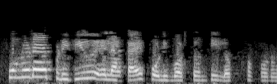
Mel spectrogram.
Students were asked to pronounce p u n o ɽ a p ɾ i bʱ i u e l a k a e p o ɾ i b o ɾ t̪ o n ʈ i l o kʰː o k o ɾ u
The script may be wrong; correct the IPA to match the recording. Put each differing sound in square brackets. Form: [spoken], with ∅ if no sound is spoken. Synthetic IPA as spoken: p u n o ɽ a p ɾ i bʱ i u e l a k a e p o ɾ i b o ɾ t̪ o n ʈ i l o kʰː o k o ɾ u

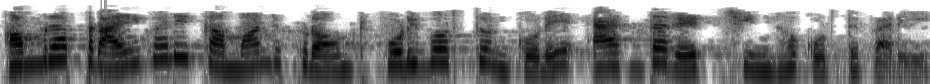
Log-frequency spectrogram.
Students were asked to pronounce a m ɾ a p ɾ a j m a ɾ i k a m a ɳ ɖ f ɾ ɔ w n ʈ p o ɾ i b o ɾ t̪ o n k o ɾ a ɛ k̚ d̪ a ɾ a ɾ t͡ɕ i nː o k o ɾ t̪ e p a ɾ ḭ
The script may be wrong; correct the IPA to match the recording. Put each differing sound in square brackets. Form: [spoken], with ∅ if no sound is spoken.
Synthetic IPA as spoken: a m ɾ a p ɾ a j m a ɾ i k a m a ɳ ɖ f ɾ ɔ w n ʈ p o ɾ i b o ɾ t̪ o n k o ɾ [e] ɛ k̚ d̪ a ɾ [e] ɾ t͡ɕ i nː o k o ɾ t̪ e p a ɾ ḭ

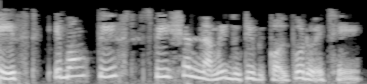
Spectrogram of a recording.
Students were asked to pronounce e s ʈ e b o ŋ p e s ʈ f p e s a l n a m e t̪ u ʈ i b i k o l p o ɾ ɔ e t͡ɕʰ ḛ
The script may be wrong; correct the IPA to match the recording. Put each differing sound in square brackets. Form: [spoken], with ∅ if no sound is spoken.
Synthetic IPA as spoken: e s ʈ e b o ŋ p e s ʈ [s] p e [ʃ] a l n a m e [d̪] u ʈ i b i k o l p o ɾ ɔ e t͡ɕʰ ḛ

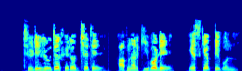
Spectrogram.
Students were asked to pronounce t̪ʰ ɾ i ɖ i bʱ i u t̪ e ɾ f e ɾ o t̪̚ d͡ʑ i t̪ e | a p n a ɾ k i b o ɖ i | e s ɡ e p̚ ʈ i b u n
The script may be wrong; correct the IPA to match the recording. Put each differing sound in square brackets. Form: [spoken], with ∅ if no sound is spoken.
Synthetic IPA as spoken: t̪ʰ ɾ i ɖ i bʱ i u t̪ e [∅] f e ɾ o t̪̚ d͡ʑ [e] t̪ e | a p n a ɾ k i b o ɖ [e] | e s [k] e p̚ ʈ i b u n

